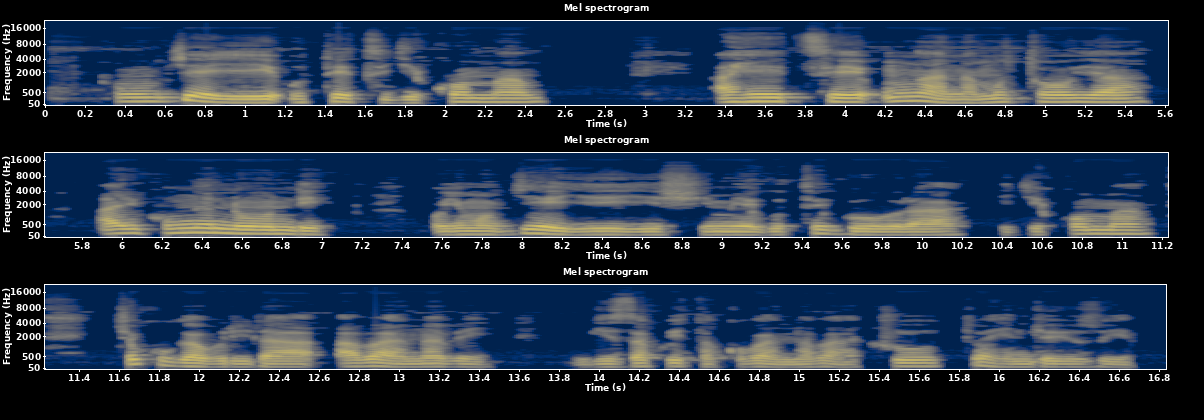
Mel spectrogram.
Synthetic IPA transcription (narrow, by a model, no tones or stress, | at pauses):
umubɟe̞ːjiʔute̞t͡siɟikʰo̞ma | aɦet͡se̞ʔumŋaːnamuto̞jaː | ɾikumŋe̞nuːndi | ujumubɟe̞ːjijiʃiːmiɾe̞ɡutʰe̞ɡuːɾa | iɟiko̞maco̞kuɡaβuɾiɾaːβaːnaβe̞ | bɡiːzakwiːtakuβaːnaβaːt͡ʃutuβahenibɟo̞juzuje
